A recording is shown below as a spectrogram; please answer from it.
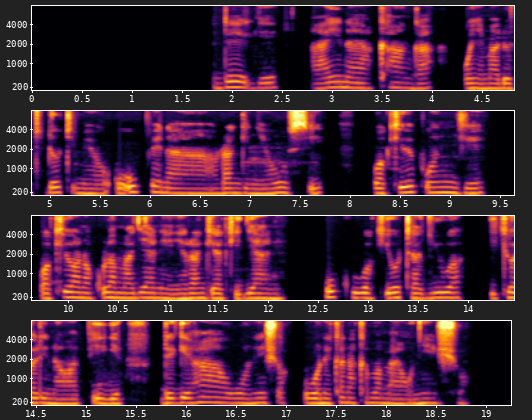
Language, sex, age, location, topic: Swahili, female, 36-49, Dar es Salaam, agriculture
